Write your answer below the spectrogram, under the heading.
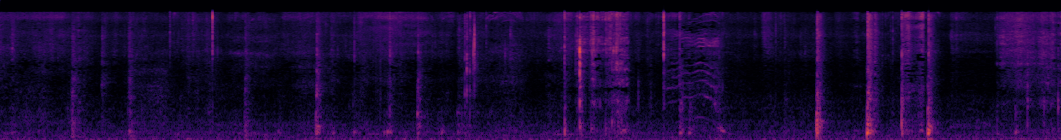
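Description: Store background: a steady low hum with scattered small clicks, a brief high squeaky rising-and-falling sound about seven seconds in, and three sharp knocks near the end.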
